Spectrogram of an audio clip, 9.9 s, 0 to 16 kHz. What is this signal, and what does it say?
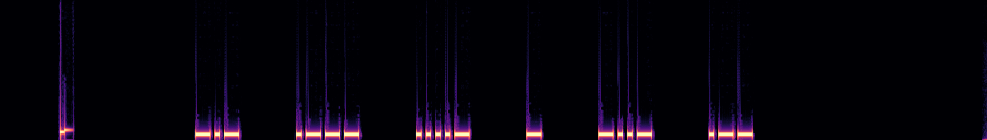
Morse code, heard as a keyed tone, about 25 wpm, spaced as for 12 wpm, 700 Hz. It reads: KJ4TXW
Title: USA Call Signs - 4x Character Spacing - 25wpm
